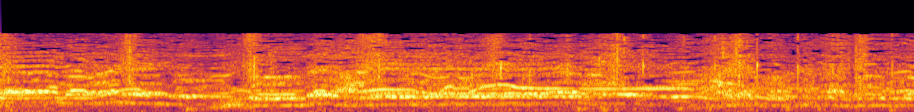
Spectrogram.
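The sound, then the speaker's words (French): Crowd clamour greets visiting deputies of Équateur province at a site for people expelled from Congo-Brazzaville: many voices shout and call together in a loud, continuous din with brief rising cries. “C'est sous cette clameur que les députés de l'Équateur ont été accueillis dans ce site des expulsés du Congo-Brazzaville.”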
